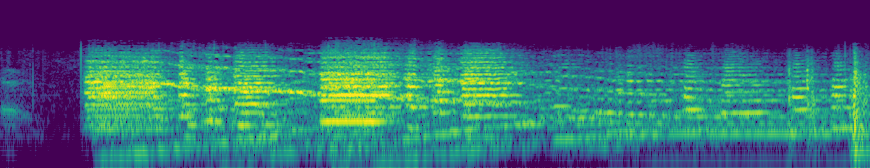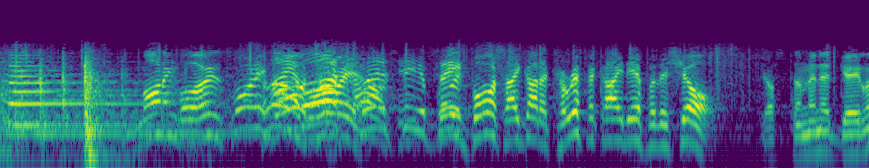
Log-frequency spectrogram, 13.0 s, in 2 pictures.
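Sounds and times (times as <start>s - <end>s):
car horn tooting: 0.6s - 3.8s, 4.7s - 8.7s
speech: 9.1s - 13.0s.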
